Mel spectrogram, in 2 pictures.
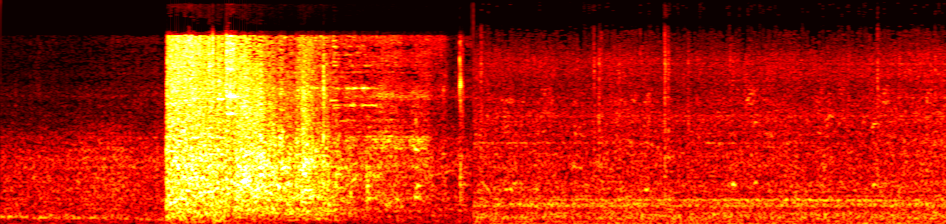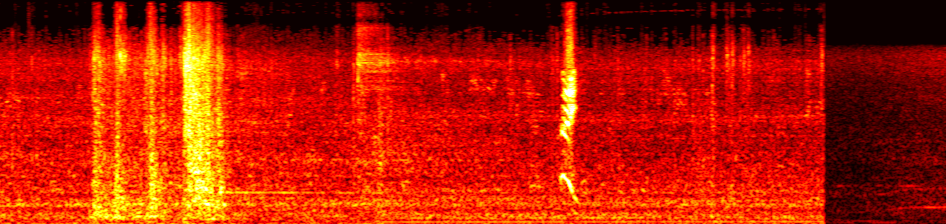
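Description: A steady vehicle drone, with a loud rushing noise starting about two seconds in and lasting some three seconds, then a cluster of sharp knocks a little past the middle.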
